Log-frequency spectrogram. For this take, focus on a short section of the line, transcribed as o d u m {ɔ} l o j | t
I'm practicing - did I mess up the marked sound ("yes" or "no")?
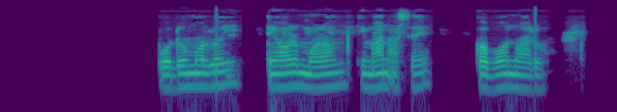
no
